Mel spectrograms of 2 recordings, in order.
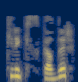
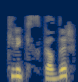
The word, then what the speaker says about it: Krigsgaldr: I actually found a way to pronounce it, and I've already butchered it. It was supposed to be Krigsgaldr. Krigsgaldr.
